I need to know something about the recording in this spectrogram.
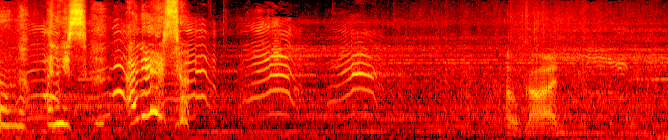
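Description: A young woman speaks excitedly into a microphone, close up.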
